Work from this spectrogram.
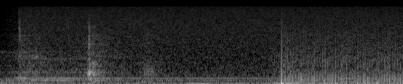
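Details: New desktop with ASUS motherboard feeding Yamaha HS5 studio monitors: low steady hum under faint hiss, sharp crackles each time the speaker is touched to ground; ground loop noise, fixed with tape.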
